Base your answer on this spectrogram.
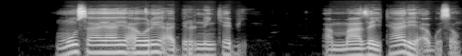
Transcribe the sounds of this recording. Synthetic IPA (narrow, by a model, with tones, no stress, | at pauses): muː˦saː˦jaː˦ji˦ʔa˦wɽeː˦ʔa̰˨bɪ˦rnɪ˦ŋkʲɐ˦bḭː˨ | ʔa˨mːaː˦za˦˨jtaː˦ɽeː˨ʔa̰˨ɡʷʊ˨sɐ̰˦ŋ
